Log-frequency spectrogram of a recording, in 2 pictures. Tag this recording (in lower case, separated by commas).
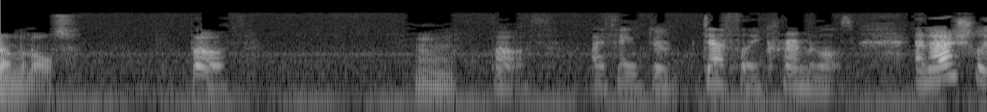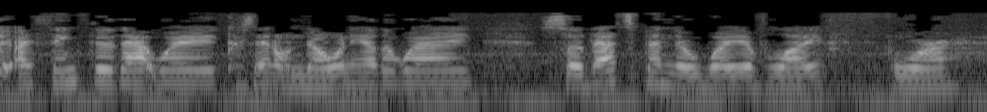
speech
